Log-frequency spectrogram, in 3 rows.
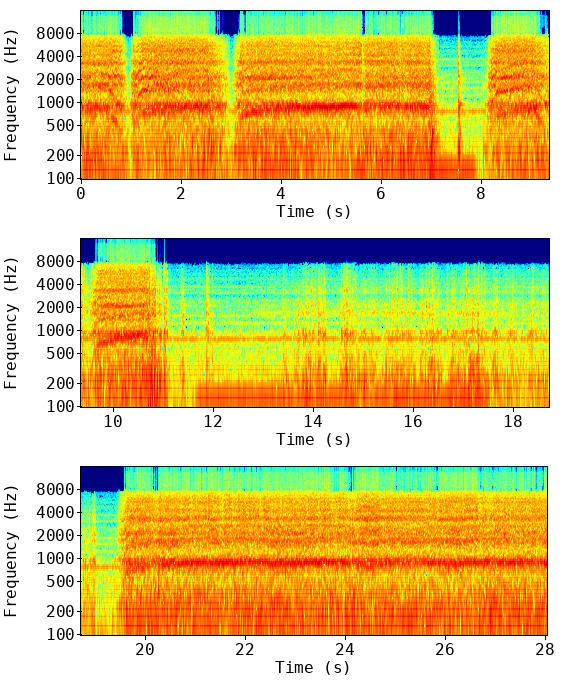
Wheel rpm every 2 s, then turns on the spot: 150, 150, 210, 120, 110, 90, 0, 20, 30, 30, 220, 220, 220, 220.
14-18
